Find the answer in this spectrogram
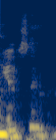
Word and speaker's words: Nielsen: Nielsen?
